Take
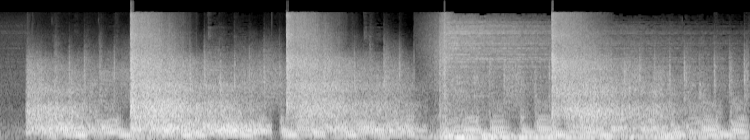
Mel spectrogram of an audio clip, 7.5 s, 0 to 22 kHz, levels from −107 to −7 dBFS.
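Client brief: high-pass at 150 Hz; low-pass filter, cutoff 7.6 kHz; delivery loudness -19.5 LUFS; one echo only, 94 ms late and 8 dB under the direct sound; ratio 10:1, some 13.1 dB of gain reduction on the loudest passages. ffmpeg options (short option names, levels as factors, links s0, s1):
-af "highpass=150,lowpass=7600,acompressor=threshold=0.0631:ratio=10,aecho=1:1:94:0.398,volume=2.37"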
